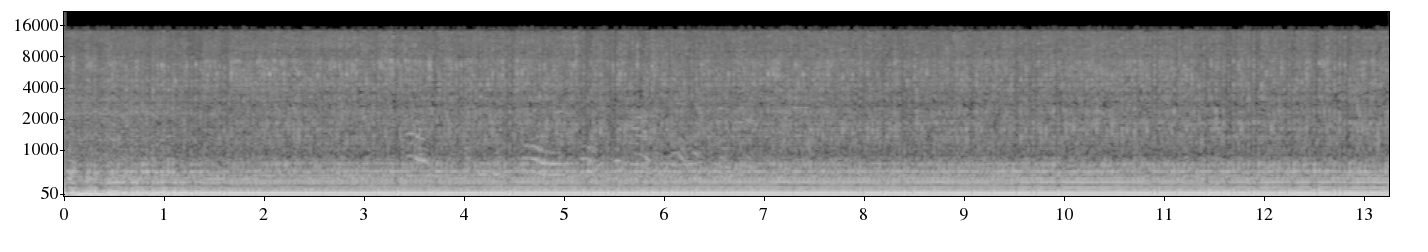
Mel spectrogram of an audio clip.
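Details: Mazda RX-7 SA22C with 13B turbo rotary after catalytic converter delete, idling and revving; loud uneven idle with stumbling irregular pulses and rough revving, misfiring, cause unclear.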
